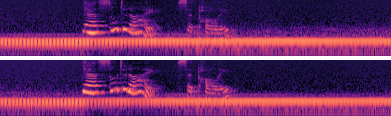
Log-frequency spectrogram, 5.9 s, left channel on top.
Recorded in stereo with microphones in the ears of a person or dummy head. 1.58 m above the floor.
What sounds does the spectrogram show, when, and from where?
1.2 s a woman speaking: 60° right (ahead or behind), 4.5 m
